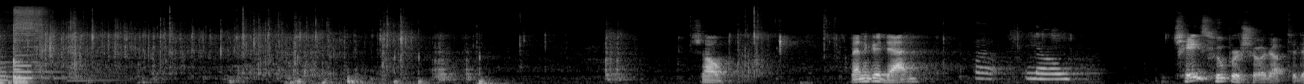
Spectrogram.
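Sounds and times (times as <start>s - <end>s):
crisps crunching: 0.1s - 4.4s, 7.2s - 8.5s
plastic bag crinkling: 0.2s - 4.5s, 7.3s - 8.5s.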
